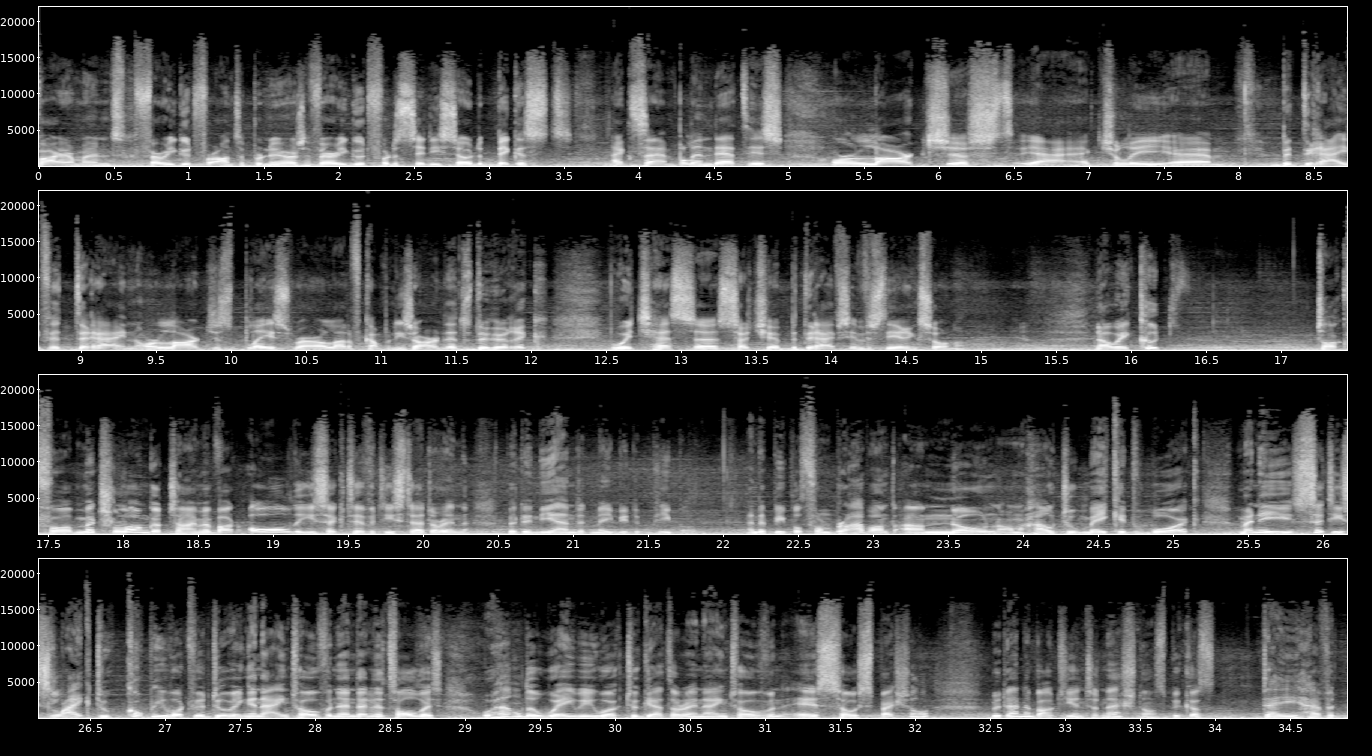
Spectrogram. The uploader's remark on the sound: We recorded the interview at the official opening of the Una Paloma Blanca language hub.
